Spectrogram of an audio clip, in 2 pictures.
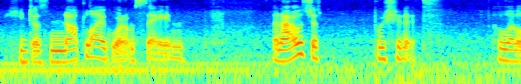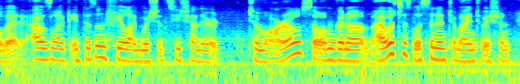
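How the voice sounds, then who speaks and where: Blunt woman with a gravelly voice. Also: fairly low pitch, fairly even intonation, fairly quick, slight background noise. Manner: blunt, emphatic and swearing. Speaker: vlogger. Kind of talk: candid talk to camera.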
